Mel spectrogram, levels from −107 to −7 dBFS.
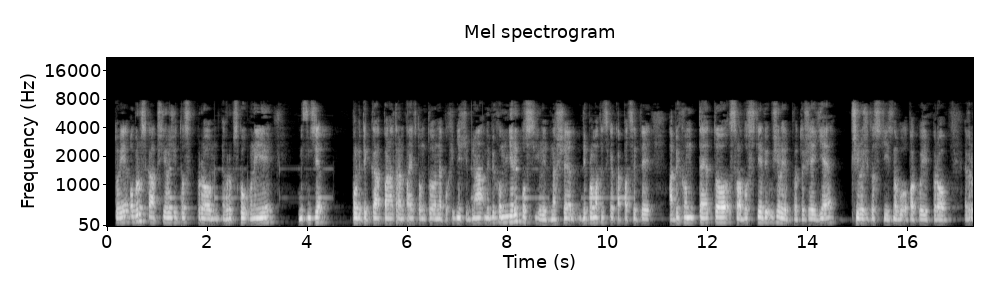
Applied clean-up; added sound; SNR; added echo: neural mask model DeepFilterNet 3.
